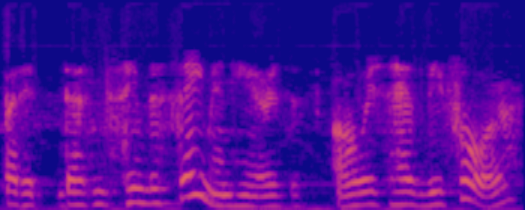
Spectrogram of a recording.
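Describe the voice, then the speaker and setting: An animated American woman hostess in a 1940s radio thriller. She is gracious yet uneasy, with very expressive pitch. The old recording is thin and narrow, with music clearly behind. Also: a little slow. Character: hospitable, uneasy woman hosting New Year's Eve.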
